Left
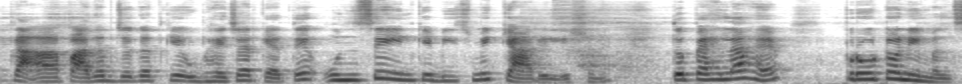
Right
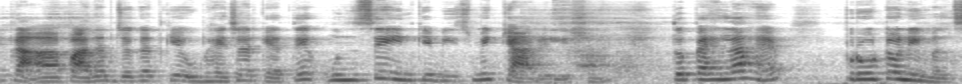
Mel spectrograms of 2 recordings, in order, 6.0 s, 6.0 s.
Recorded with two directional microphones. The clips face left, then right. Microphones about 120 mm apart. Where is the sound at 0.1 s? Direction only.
35° left (ahead or behind).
